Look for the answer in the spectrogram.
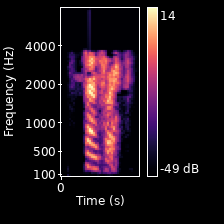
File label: Police Dispatch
